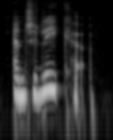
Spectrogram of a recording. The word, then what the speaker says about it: Angelika: Wir haben irgendwann gemerkt, dass ich den Namen von Angelica die ganze Zeit falsch ausgesprochen habe. Sie heißt mich eigentlich Angelika. Andere Betonung, gleiche Schreibweise.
